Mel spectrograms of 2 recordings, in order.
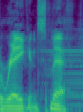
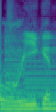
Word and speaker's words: Regan Smith: I also like to apologize to Reagan Smith my Texas accent slipped through I went full Regan mode for an entire video had a lot of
